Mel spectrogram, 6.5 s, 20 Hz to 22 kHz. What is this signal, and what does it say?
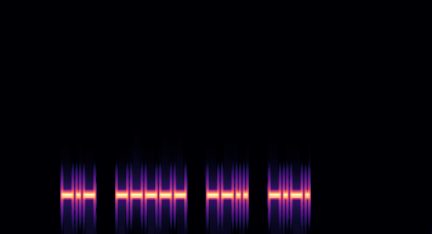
Morse code, heard as a keyed tone, about 22 wpm, spaced as for 16 wpm, 700 Hz. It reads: K0ZC
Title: USA Call Signs - 4 Characters - 2x Character Spacing - 22wpm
